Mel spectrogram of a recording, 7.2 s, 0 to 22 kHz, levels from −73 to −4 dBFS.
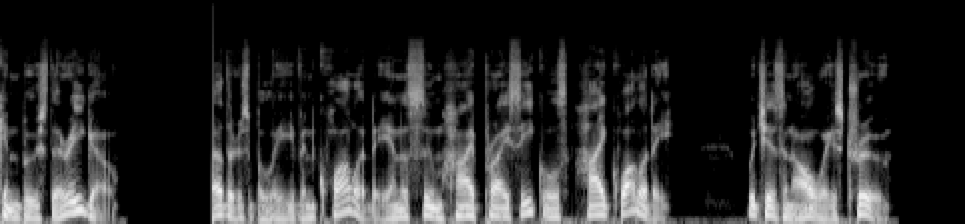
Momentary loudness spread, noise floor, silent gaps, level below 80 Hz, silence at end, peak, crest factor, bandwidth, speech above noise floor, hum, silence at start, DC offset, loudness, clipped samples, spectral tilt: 7 LU; -52 dBFS; 1.08-1.58 s; -32 dBFS; 0.6 s; -2 dBFS; 16 dB; 11.5 kHz; 36 dB; none; 0 s; under 0.1%; -17 LUFS; under 0.1%; -6 dB/octave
